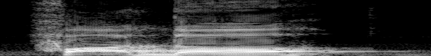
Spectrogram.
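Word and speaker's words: father: ब आथ बात राइट फादर र जो होता है ना लास्ट में अंग्रेजी के लास्ट में जो र है उसको उच्चारित नहीं करते हम और यदि आर के पहले कोई वावल होता है तो भी आर उच्चारित नहीं होता है ना फादर ब्रांच इसको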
